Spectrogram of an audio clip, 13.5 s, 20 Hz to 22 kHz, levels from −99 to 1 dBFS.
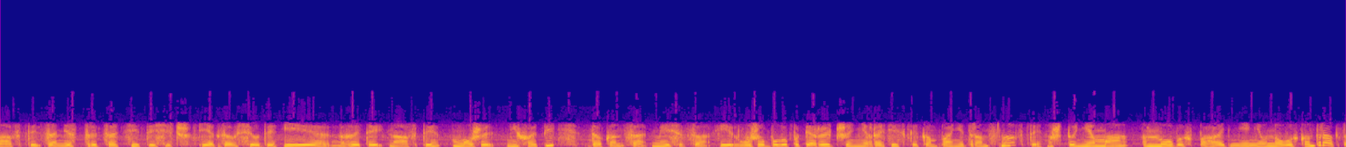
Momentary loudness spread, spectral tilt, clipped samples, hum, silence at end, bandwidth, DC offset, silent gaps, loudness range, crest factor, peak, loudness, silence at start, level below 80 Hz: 4 LU; -8 dB/octave; under 0.1%; none; 0 s; 3.9 kHz; under 0.1%; none; 1 LU; 12 dB; -6 dBFS; -19 LUFS; 0 s; -60 dBFS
